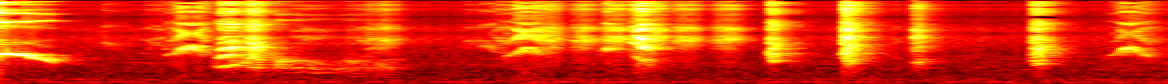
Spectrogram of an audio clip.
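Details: Three-month-old grey parrot learning to talk: harsh squawks and raspy, speech-like bursts, then a run of sharp clicking calls spaced about half a second apart, recorded indoors.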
